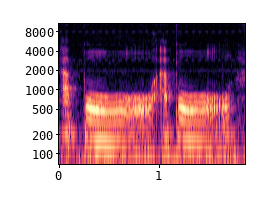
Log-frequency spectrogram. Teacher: But if you were to pronounce a word like apple, that also has an L at the end, but you don't use the tip of your tongue at the alveolar ridge anymore. It's almost like a velar sound. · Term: dark L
